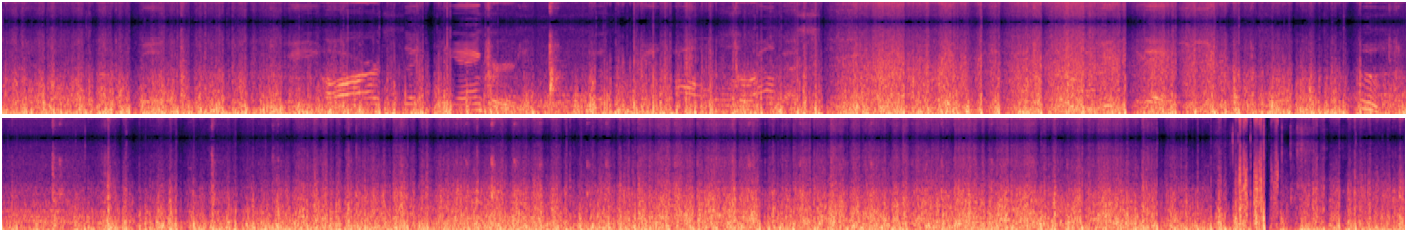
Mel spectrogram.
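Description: Strong offshore wind buffeting the microphone on the deck of an anchored sailboat: loud, steady, gusty wind noise. A few short wavering whistles come through about four seconds in and again about seven seconds in.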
